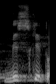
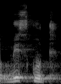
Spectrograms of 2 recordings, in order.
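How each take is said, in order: First: बिस्किट with silent U; correct pronunciation बिस्किट. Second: बिस्कुट with the U sounded; common mispronunciation बिस्कुट. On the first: Teacher correcting the common form, बिस्किट with short I. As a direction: say बिस्किट as bis-kit. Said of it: "बिस्किट होता है". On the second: Teacher quoting what most people say, बिस्कुट with U. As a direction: say बिस्कुट as bis-kut. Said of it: "ज़्यादातर क्या बोलते हैं इसको". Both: Shown as a demonstration.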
